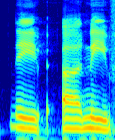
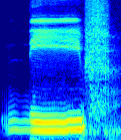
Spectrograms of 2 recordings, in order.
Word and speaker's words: Neve: Yeah, Neve is pronounced like that. Isn't it weird? Like Maeve, yes.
